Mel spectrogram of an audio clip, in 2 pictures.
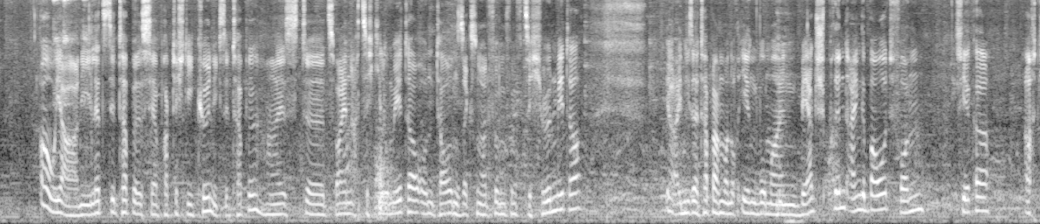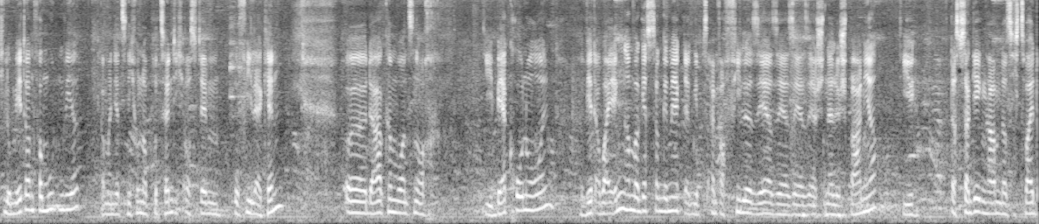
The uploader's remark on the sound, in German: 4-Stage Mountainbike Race Lanzarote, im Club la Santa. Berichten auch heute wieder live von der Etappe.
